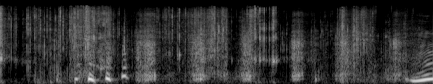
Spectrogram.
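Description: Loud crunching and chewing of a crisp fortune cookie, with sharp cracking bites followed by repeated munching over several seconds, and a brief voiced sound near the end.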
